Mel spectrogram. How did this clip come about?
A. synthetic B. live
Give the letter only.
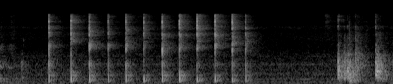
B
